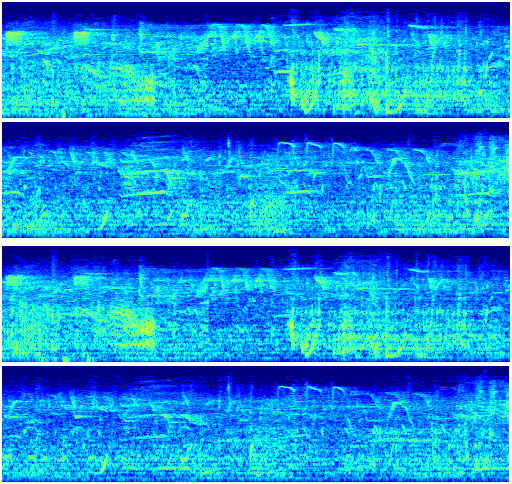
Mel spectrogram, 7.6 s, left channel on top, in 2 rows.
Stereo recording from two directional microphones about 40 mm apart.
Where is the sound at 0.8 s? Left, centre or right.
Centre.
